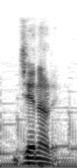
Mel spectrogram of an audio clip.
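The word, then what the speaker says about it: genre: থাকি যে এটা কোন ক্যাটাগরির বা এটা কোন জেনারেল জেনার এটার অফিশিয়াল প্রনান্সিয়েশন হবে জনরা।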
